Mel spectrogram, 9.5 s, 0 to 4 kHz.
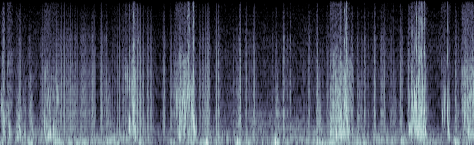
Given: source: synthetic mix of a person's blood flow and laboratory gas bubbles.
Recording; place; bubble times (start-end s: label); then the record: Doppler ultrasound of blood flow; subclavian vein
0.00-0.26 s: bubbles
0.30-0.52 s: bubbles
0.85-1.17 s: bubbles
2.48-2.81 s: bubbles
3.48-3.94 s: bubbles
6.56-7.06 s: bubbles
8.14-8.56 s: bubbles
8.80-9.01 s: bubbles
9.21-9.50 s: bubbles
From the record:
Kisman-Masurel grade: 232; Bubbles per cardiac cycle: several, 3 to 8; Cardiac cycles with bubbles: 50 to 99%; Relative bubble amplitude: moderate (0.250 to 0.450); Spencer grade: 3 (all of the cardiac periods contain showers or single bubble signals, but not dominating or overriding the cardiac motion signals); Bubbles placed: anywhere in the cardiac cycle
